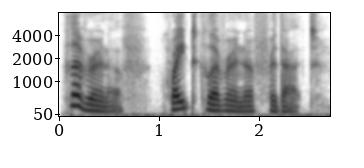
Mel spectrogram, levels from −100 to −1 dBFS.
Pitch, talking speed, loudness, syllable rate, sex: 175 Hz, 135 wpm, -18 LUFS, 5.0 syllables/s, female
